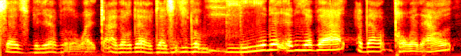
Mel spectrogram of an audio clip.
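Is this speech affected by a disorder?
Yes: non-progressive muscular dystrophy.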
